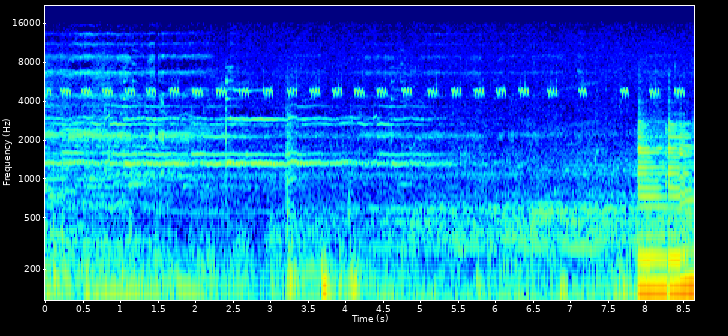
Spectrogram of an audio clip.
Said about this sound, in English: I guess they're connected. I just thought they let that cricket sound go the whole time.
